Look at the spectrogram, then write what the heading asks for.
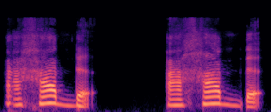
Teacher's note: Mantul secara lebih berat karena berada huruf qalqalah itu di akhir ayat. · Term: qalqalah kubro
